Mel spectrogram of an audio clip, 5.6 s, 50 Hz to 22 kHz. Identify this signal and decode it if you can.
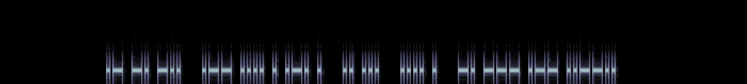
Morse code, heard as a keyed tone, about 50 wpm, 700 Hz. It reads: AND WHERE IS HE NOW?
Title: Sentences from Top 200 Words 50wpm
